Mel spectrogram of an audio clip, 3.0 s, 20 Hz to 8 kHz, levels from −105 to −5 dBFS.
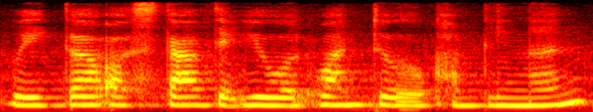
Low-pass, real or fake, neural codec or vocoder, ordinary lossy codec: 7.2 kHz; fake; autoencoder, 48 kHz, 32 numbers a frame, DAC-VAE, trained on Japanese speech; MP3, 64 kbps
